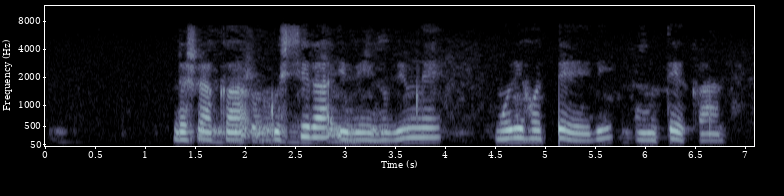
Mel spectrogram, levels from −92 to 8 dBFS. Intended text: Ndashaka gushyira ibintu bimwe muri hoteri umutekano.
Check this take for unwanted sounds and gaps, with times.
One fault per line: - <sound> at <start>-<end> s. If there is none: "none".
- dropout at 5.0-5.1 s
